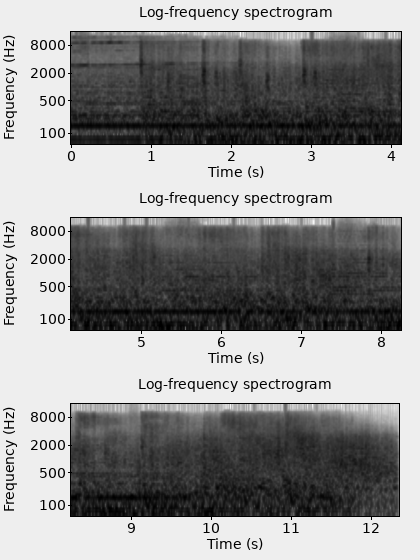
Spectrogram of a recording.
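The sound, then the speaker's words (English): Ion cannons on the glowing underside of a ship lifting off fire amid a booming explosion: a loud, sustained roar with a deep droning hum and scattered crackling blasts, continuous for several seconds before tapering slightly at the end. “The bottom of the ship is glowing. What does that mean? Those are the ion cannons.”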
